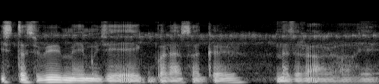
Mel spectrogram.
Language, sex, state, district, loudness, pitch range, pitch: Hindi, male, Arunachal Pradesh, Lower Dibang Valley, -16 LUFS, 80-95 Hz, 85 Hz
